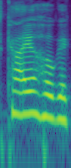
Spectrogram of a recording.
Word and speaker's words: Cuyahoga: It's interesting to hear people try and pronounce Cuyahoga County.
